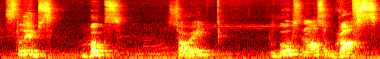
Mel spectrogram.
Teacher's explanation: We need to pronounce it as S, and there is no vibration in our vocal cord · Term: voiceless sound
